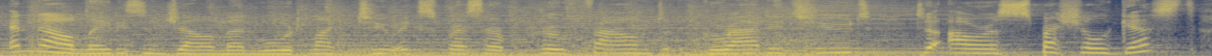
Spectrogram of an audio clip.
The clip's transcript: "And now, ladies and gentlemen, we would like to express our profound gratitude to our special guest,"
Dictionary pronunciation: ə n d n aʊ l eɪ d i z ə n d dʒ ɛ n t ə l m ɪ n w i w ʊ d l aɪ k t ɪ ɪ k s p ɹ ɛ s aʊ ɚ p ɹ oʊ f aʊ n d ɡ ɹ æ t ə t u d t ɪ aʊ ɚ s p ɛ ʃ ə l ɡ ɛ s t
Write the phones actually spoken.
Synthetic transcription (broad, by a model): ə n n aʊ l eɪ d i z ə n dʒ ɛ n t l m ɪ n w i w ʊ d l aɪ k t ɪ ɪ k s p ɹ ɛ s aʊ ɚ p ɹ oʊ f aʊ n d ɡ ɹ æ t ə t u d t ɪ aʊ ɚ s p ɛ ʃ l ɡ ɛ s t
